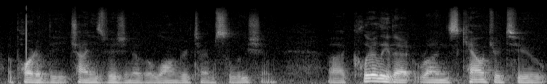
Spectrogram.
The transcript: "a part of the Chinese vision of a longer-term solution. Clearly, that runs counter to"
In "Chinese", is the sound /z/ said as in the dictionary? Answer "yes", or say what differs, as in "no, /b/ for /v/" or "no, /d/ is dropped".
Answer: yes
